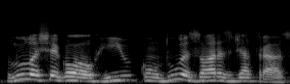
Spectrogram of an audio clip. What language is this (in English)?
Portuguese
